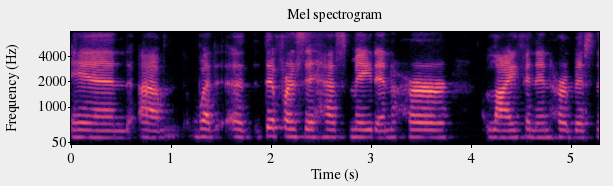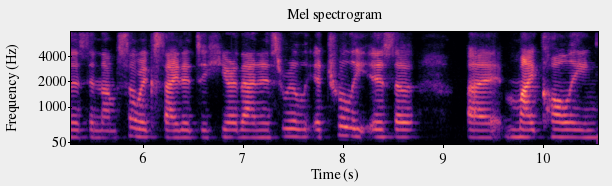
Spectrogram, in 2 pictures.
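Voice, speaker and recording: A woman with a Chilean accent speaks at a fairly slow pace. Her medium pitch stays monotone and flat. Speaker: bookkeeping trainer. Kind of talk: webinar presentation. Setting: online webinar.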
